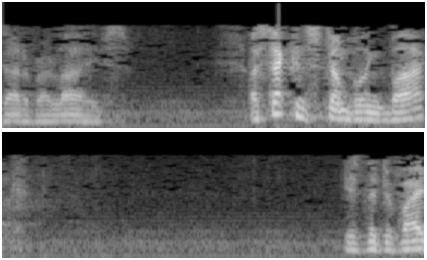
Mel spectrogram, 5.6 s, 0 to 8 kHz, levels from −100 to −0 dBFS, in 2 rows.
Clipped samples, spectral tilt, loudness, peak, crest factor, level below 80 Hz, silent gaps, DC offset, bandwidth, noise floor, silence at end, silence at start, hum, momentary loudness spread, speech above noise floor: under 0.1%; -7.5 dB/octave; -20 LUFS; 0 dBFS; 24 dB; -52 dBFS; none; under 0.1%; 8 kHz; -48 dBFS; 0 s; 0 s; 60 Hz at -45 dBFS; 23 LU; 28 dB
